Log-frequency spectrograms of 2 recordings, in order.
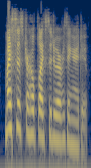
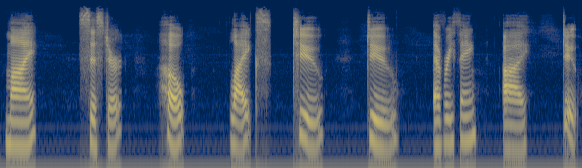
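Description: First: The words are read very quickly, rushed together. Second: The words are read very slowly, one by one. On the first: "But if you read too quickly, no one will be able to understand what you are saying" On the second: "If you read too slowly, it sounds like words, but they don't go together to make a sentence"

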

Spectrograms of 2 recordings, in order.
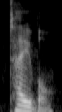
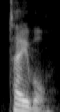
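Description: The two takes are said the same way.

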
